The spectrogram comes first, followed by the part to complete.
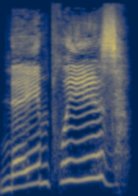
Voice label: Female Human Attack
